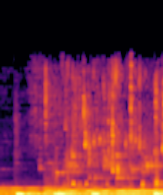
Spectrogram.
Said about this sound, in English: And turning it off the heat. And so we're going to pour it into a bowl, a large mixing bowl.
